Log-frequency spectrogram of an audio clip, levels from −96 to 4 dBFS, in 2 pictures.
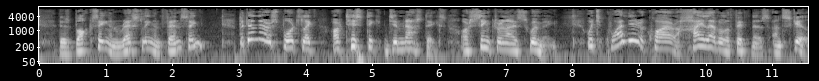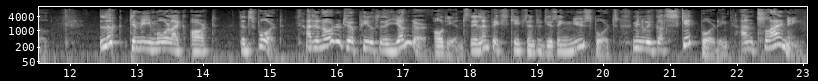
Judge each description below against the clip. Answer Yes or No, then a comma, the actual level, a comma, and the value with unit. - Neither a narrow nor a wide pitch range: No, wide, 6.4 semitones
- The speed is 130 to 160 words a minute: Yes, average, 150 wpm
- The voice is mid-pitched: Yes, medium, 170 Hz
